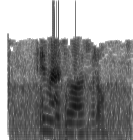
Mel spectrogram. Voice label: EMS Dispatch

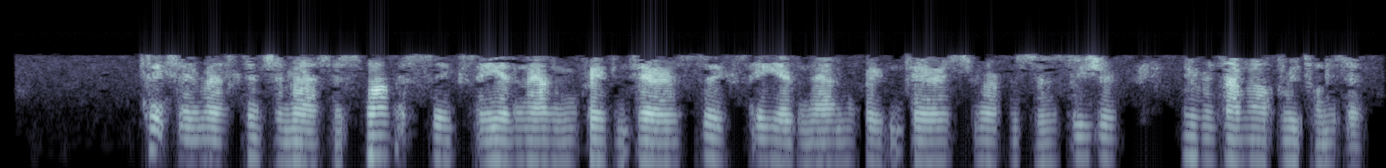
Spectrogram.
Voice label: EMS Dispatch

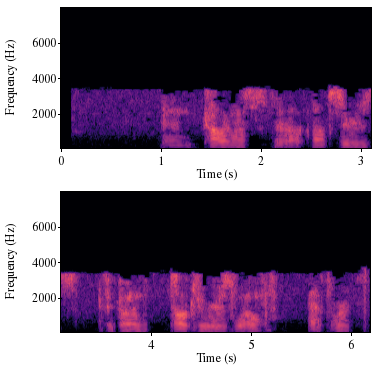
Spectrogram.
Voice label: Police Patrol 1 (Dispatch)

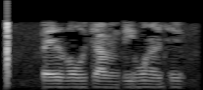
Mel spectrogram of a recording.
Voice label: New Bern Police Patrol 1 (Dispatch)

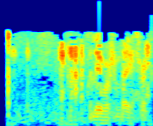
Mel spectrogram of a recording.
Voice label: EMS Dispatch

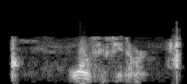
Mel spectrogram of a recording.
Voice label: Police Patrol 1 (Dispatch)

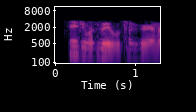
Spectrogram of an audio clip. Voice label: Fire Tactical

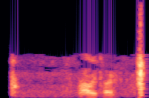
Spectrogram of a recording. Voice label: Police Patrol 1 (Dispatch)

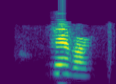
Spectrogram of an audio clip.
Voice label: Fire Tactical 01

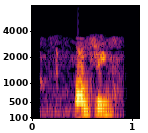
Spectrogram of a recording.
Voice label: EMS Dispatch

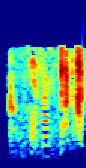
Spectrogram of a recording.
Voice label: Police Patrol 1 (Dispatch)

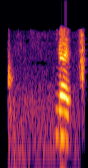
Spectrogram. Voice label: Police Patrol 1 (Dispatch)

